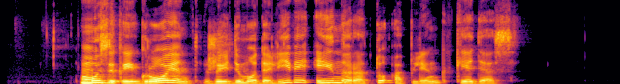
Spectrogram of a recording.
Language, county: Lithuanian, Utena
